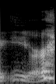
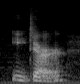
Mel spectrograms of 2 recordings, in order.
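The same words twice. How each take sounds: First: "eater" with the T dropped, like "ee-er"; own accent. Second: "eater" said with a distinct T sound in the middle; clear T in eater. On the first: Narrator shows the accent doesn't say that, "eater" without its T. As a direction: say "eater" leaving out the middle T. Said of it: "my accent doesn't say that, I say eater". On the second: Narrator clarifies the word for listeners, "eater" with a clear T. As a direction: pronounce the T in "eater" carefully. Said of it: "What I'm saying is eater". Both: Shown as a demonstration.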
